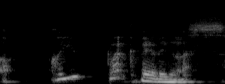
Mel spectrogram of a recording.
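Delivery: hushed, knowing whisper. Confronting a character in a game about blackmail: whispering. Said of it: "sort of whisper to him".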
